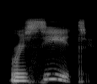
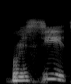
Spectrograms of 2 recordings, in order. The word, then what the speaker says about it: receipt: And lastly, we have receipt. Again, receipt. So this is silent letter P.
